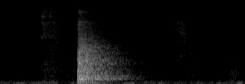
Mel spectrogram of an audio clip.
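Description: A single sharp whoosh during a squat snatch with a PVC pipe, starting suddenly about a second in and fading over about half a second.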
